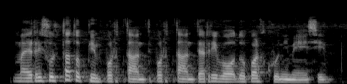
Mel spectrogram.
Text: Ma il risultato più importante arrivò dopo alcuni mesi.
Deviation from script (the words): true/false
true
